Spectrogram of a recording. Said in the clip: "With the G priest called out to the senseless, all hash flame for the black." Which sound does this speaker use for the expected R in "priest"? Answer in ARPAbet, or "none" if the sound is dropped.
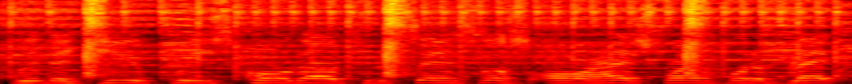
L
